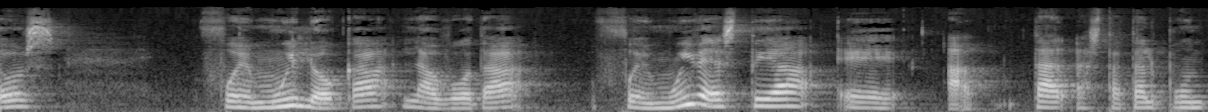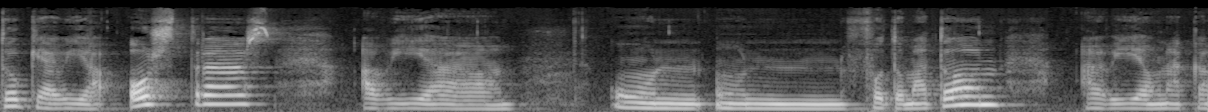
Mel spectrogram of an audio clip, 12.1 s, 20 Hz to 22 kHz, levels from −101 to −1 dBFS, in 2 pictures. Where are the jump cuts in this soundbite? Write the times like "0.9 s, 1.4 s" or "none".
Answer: none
